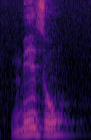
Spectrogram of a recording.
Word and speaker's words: maison: maison, maison, 네, on 발음, maison. 여기서 왜 on이 on이 됐는지 보실 거예요. 일단은 이렇게 알고 계세요. maison, 네, maison. on이 아니고요. on 아니고 on 발음이에요. maison.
